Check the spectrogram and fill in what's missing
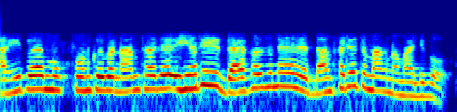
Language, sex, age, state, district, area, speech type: Assamese, female, 45-60, Assam, Dibrugarh, rural, conversation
